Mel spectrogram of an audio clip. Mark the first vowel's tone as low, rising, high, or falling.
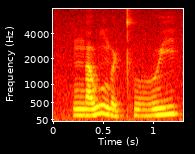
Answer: rising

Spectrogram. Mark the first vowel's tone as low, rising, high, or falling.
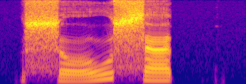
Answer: rising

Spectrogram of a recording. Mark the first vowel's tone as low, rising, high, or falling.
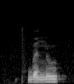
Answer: rising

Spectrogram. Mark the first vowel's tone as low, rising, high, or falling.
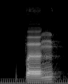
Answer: rising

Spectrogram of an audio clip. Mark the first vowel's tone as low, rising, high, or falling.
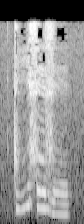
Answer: rising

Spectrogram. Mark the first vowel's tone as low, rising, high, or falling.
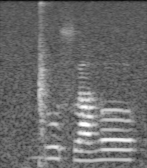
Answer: falling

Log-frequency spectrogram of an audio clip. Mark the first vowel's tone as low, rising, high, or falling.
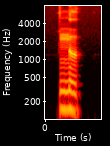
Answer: low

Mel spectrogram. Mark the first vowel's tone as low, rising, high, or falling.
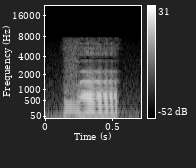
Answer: falling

